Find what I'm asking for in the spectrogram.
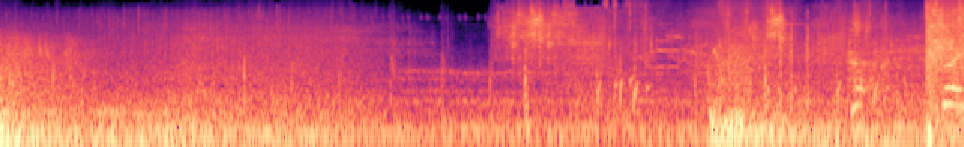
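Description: The Confringo blasting spell erupts in Hogwarts Legacy combat, with crashing, booming impacts and rumbling debris layered over continuous game noise and a couple of sharp louder hits.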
